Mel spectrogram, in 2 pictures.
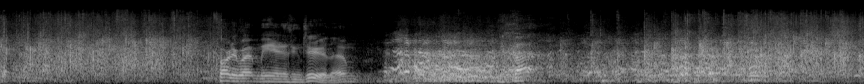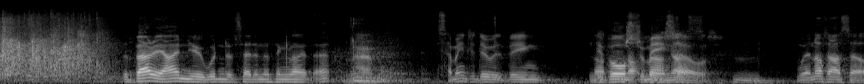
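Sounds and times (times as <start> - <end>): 
audience applause: 0.0 - 2.6, 5.0 - 9.8
speech: 2.2 - 5.4, 10.0 - 17.2
laughter: 3.8 - 8.3.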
